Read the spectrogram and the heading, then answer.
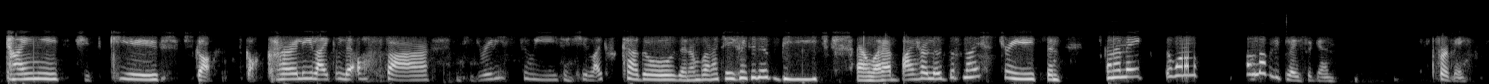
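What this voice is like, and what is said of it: Excited speech with shifting mixed accent. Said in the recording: “when you get really excited about something, your accent switches between like four different accents ... now you're from Ireland. Oh, now you're from Italy. Oh, yeah, you sound like you might be from Morocco”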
